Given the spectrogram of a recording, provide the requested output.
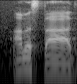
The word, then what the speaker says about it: Amistad: Our next matchup is Space Cat versus Amistad, I think is how you pronounce that. Amistad. Yes. Spanish for brotherhood.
